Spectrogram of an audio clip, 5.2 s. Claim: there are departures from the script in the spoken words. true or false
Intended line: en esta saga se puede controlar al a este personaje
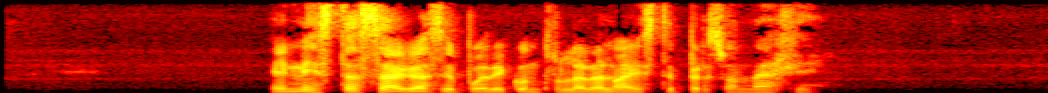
false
